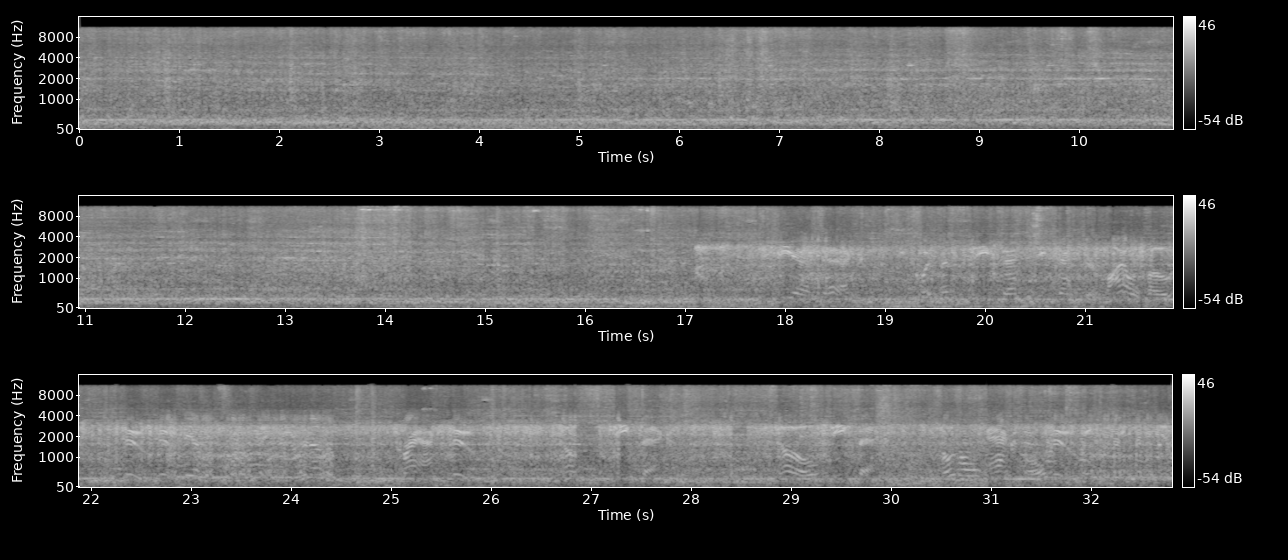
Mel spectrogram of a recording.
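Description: CSX double-stack intermodal freight train's container well cars rolling past close by: a loud, steady rumble and rattle of wheels on rail with a steady low tone. A little past halfway a brighter, higher hiss and squeal from the wheels joins in.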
